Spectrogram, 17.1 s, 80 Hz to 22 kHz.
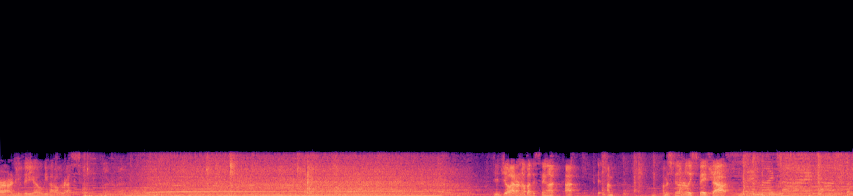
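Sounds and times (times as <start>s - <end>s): hood hair dryer running: 2.0s - 9.8s.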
